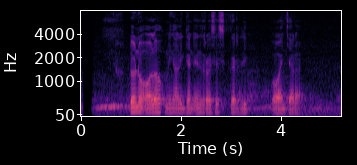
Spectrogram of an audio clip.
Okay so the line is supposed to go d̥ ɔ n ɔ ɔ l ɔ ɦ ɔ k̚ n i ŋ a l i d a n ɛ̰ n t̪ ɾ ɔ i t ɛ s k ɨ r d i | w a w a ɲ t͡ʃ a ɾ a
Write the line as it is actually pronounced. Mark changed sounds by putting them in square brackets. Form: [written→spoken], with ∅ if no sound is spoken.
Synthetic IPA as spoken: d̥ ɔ n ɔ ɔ l ɔ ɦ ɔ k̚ n i ŋ a l i [d→ɡ] a n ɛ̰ n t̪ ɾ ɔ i [t→s] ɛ s k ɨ r d i | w a w a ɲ t͡ʃ a ɾ a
